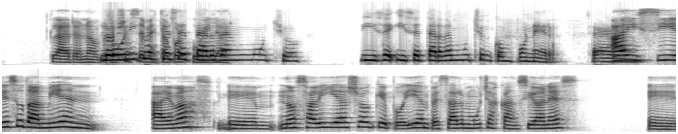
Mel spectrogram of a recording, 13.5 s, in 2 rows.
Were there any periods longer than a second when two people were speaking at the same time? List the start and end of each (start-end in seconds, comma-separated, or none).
1.0-2.3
